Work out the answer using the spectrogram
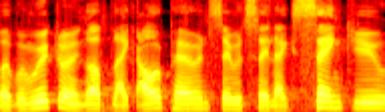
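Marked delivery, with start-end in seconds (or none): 2.2-2.9 put-on very thick, laid-on Danish accent. Retelling how parents spoke english: imitating a super thick danish accent. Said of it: "a super thick accent".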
